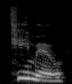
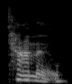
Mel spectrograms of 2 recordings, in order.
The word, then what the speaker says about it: Temu: Everybody in the fucking free world says Timu, and Laura's got to pronounce it Tamu.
